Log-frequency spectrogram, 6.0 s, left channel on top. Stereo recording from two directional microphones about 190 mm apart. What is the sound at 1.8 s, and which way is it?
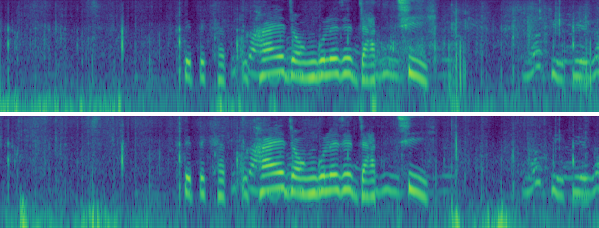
Speech, 30° right (ahead or behind).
